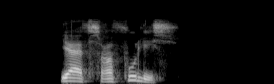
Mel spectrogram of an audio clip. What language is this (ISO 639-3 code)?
kab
